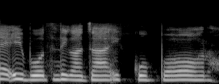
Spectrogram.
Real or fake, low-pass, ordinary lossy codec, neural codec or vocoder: fake; 7.2 kHz; none; codec, 16 kHz, 4 kbps, X-Codec, HuBERT features, trained on LibriSpeech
